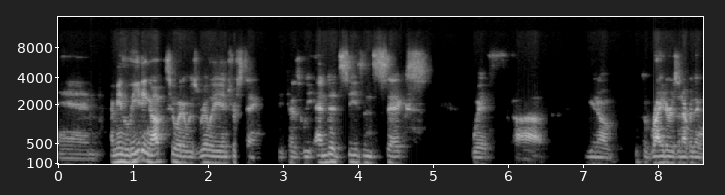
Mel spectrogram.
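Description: A man's fairly low voice, fairly even intonation, moderate pace, quiet background. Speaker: actor interviewee. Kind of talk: interview answer. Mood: reflective, warm. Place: home room. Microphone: earbuds.

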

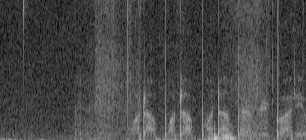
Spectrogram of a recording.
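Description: Whispering from a man. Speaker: ASMR creator. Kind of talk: casual ASMR ramble to camera. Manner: whispered.

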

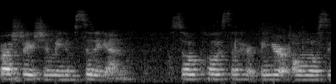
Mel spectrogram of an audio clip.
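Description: Reading in an unforced reading voice

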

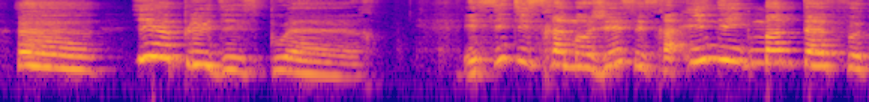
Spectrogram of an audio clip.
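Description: Using a cartoonish character voice, a man talks at a fairly slow pace with an extremely high pitch and very wide pitch swings. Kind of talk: cartoon voice dubbing. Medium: fan dub. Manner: goofy, whiny, excitable.

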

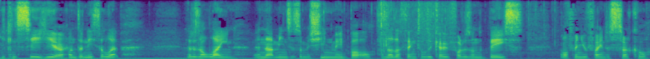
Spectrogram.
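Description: A man at a fairly quick pace, ordinary pitch variation, dry sound with no echo and light background noise. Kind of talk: casual vlog chat. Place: forest. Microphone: phone near.

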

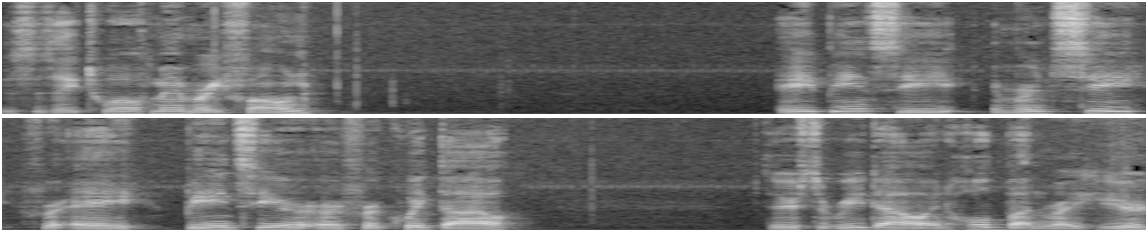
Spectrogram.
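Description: A man speaks in a dark, mellow tone at a fairly slow pace. His intonation is fairly even, broken by long, frequent pauses. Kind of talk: casual product review. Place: home room. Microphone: phone near.

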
